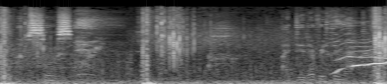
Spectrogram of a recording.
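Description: A woman sobs and speaks tearfully, close by.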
